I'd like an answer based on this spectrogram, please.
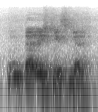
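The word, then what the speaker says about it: interstitial: Last word है इंटरिस्टियल यहां पे टी के बाद क्या आ रहा है? आई ए आ रहा है। तो यहां पे हम क्या करेंगे? इसे सा के रूप में उच्चारण करेंगे। सा के रूप में प्रोनंसिएट करेंगे।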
